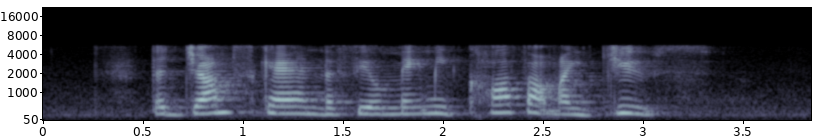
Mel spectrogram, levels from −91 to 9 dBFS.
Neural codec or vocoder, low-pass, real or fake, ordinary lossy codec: none; 5.4 kHz; real; AAC, 48 kbps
